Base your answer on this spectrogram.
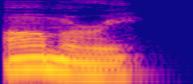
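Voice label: "armoury", British English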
